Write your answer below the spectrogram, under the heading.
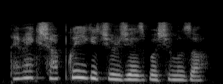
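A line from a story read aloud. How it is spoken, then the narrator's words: Whispering. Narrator (Turkish): diye fısıldadı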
